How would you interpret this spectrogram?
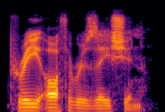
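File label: "preauthorization", us English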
